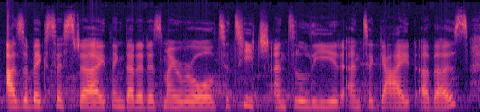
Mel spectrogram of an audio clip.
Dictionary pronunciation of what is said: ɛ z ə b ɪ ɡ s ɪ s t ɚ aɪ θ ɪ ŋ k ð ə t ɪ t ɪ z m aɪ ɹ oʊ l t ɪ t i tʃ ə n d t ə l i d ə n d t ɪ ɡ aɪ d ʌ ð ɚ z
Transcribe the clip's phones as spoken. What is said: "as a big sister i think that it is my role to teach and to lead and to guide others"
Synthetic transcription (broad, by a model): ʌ z ə b ɪ ɡ s ɪ s t ɚ aɪ θ ɪ ŋ k ð ə t ɪ t ɪ z m aɪ ɹ oʊ l t ɪ t i tʃ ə n t ə l i d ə n t ɪ ɡ aɪ d ʌ ð ɚ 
